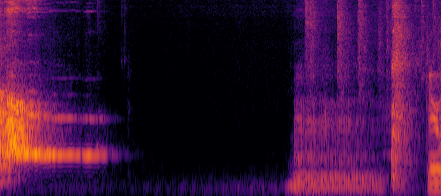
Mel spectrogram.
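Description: A dog barks and growls indoors, one sharp bark at the start, a pause, then a low rumbling growl ending in another short bark, loud and close.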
